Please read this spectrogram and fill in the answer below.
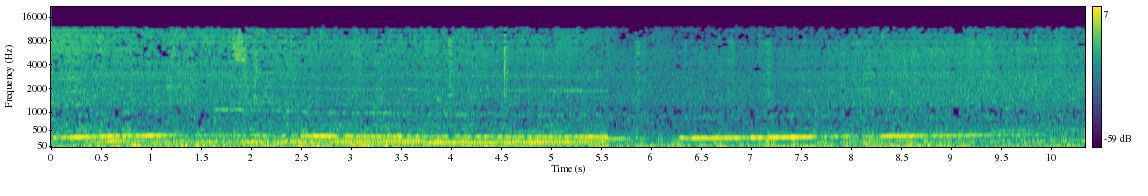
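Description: Tour tram's engine running under load with a low rumble, its pitch climbing slowly as it gathers speed. About halfway through, the pitch drops sharply, as at a gear change, then climbs again.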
